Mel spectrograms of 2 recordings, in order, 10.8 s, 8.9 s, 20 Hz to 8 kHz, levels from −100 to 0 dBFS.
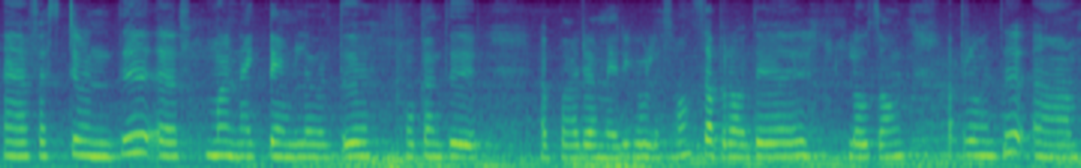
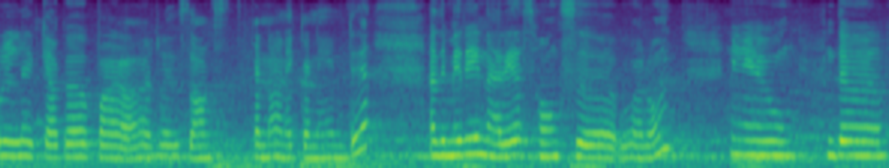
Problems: background sounds at intervals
